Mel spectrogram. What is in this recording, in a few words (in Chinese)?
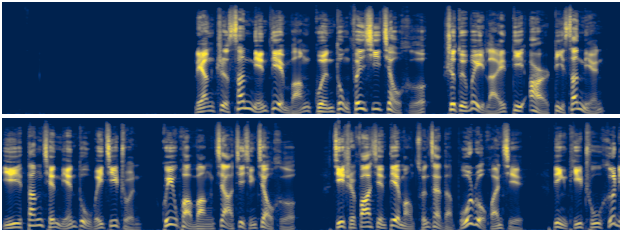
男 国企解说 配音; 重庆电网年滚动规划校核管理配音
